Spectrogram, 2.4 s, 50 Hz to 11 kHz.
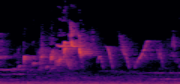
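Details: A European goldfinch, owned over 3 years, sings a rapid, tinkling stream of high twitters and liquid notes with quick rising and falling slurs; faint low background hum.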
